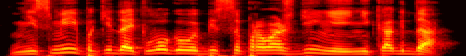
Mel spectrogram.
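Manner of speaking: loud, stern demon order. Acted. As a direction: lay down the law. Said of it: "строго произнёс".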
